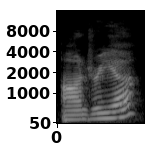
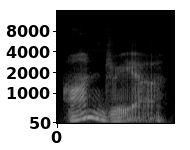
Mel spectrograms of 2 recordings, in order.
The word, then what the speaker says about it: Andrea: My name is Andrea that is how I pronounce it. So if you use my name my given name it is Andrea.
